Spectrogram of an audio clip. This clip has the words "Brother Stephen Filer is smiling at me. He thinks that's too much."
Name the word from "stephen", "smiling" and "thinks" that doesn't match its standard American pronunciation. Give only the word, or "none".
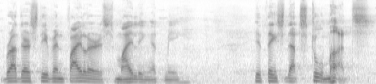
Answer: none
